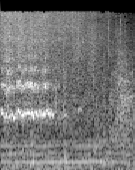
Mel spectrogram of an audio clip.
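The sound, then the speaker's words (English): A car engine roars at high revs with the accelerator floored while the tires let out a sharp, rising squeal through a turn, the screech fading after a moment as the engine keeps pulling hard. “Just keep driving. Faster”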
